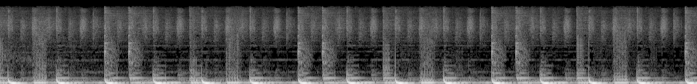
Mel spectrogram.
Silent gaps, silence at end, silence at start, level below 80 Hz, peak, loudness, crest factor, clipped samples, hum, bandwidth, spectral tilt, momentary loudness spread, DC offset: none; 0 s; 0 s; -12 dBFS; 0 dBFS; -15 LUFS; 12 dB; under 0.1%; none; 16 kHz; -4.5 dB/octave; 3 LU; under 0.1%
